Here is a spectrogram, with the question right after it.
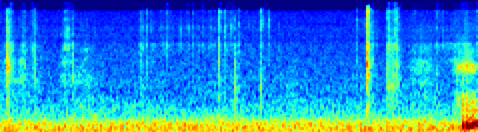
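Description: Scissors snip slowly through paper while a marigold flower is cut out, giving faint, sparse clicks over a quiet room hum, with a slightly louder rustle at the very end.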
